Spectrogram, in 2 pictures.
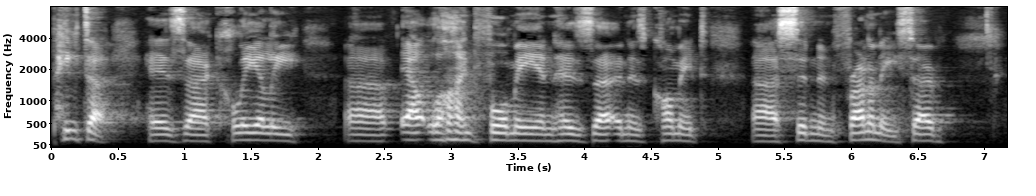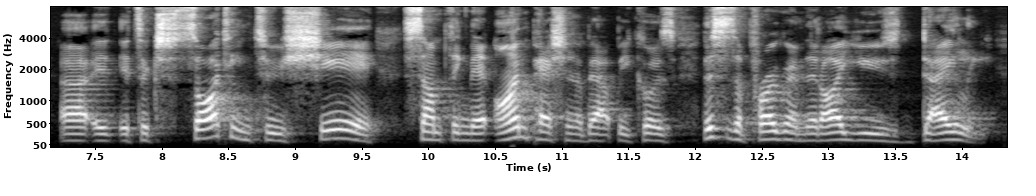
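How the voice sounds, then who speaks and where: A man's voice: a little high, fairly even intonation, normal speed, a little mellow. A man with a New Zealand accent giving a live webinar presentation, talking loosely with lots of "uh" and "you know".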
